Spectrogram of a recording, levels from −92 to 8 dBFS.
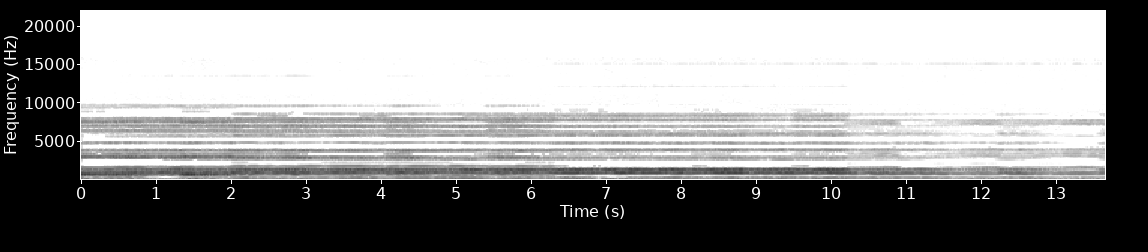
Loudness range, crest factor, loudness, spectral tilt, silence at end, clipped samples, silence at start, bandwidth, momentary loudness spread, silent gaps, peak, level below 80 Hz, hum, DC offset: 6 LU; 18 dB; -24 LUFS; -1.5 dB/octave; 0 s; under 0.1%; 0 s; 10 kHz; 17 LU; none; -8 dBFS; -48 dBFS; none; under 0.1%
